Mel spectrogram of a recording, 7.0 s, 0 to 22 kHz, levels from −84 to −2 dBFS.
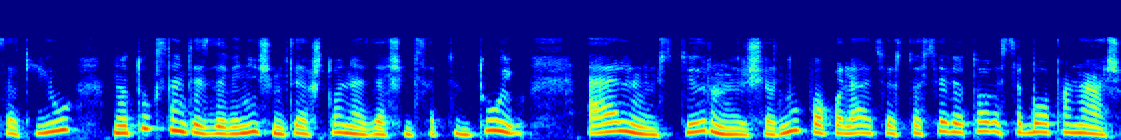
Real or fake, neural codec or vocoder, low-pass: fake; codec, 16 kHz, 8 kbps, FreqCodec, smaller model; 7.2 kHz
